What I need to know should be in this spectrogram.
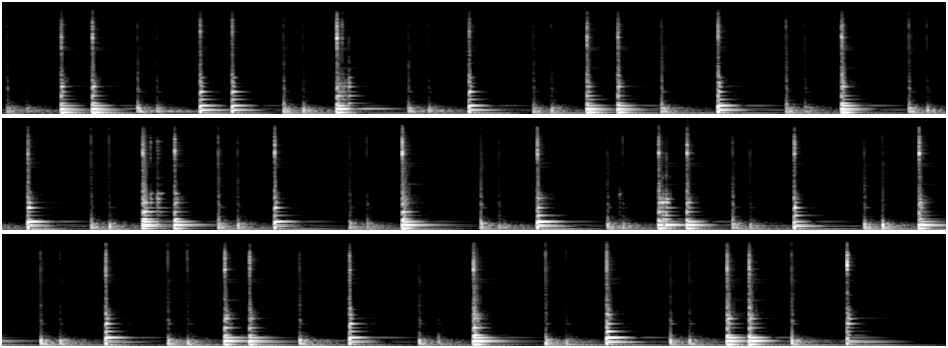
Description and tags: Extreme frequency for testing your ears and tweeters
ear, tones, high, test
